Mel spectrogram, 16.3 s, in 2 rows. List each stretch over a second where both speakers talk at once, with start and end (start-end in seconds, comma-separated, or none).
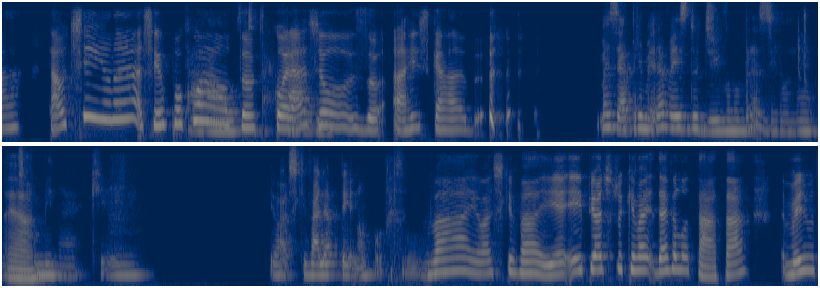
1.8-3.3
